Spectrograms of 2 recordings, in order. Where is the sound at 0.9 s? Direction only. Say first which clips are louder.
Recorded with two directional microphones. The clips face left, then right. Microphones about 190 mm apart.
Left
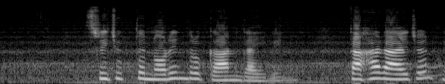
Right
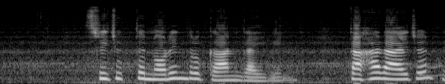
Right 4 dB; 45° right (ahead or behind).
